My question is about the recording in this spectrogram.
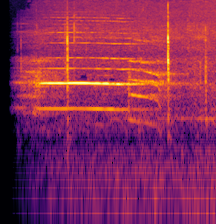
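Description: A rooster crowing once: one long held call that bends down in pitch as it ends.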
